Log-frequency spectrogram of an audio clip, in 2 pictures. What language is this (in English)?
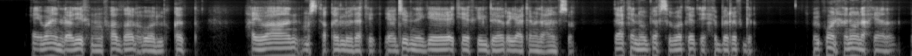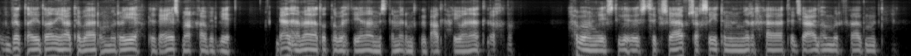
Gulf Arabic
